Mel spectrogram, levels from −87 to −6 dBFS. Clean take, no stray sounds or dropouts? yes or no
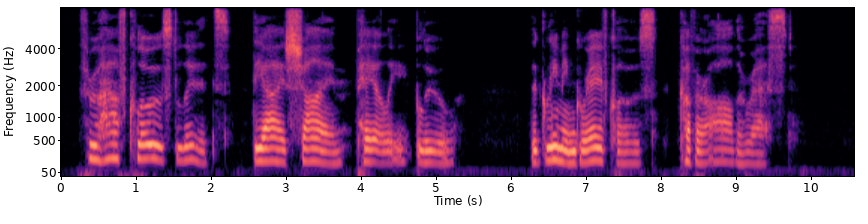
yes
